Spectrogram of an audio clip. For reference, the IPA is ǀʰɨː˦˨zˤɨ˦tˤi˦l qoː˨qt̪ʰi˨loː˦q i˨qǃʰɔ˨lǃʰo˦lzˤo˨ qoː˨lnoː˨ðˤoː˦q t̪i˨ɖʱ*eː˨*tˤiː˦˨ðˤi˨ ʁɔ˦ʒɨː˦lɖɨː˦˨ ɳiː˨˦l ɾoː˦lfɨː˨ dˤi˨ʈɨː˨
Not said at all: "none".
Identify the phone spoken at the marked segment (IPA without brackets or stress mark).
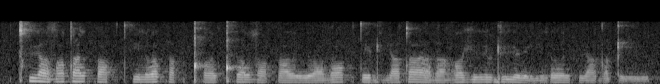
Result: iː˨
